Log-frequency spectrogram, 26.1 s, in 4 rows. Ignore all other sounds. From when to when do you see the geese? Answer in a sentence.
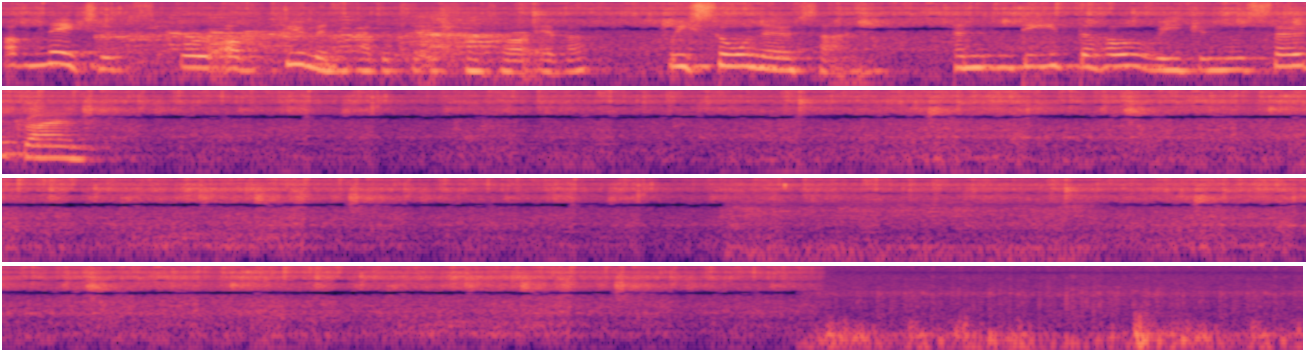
You can hear the geese from 0.5 to 2.8 s and from 16.6 to 18.6 s.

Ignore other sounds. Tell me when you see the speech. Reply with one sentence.
You can hear the speech from 0.0 to 7.0 s.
